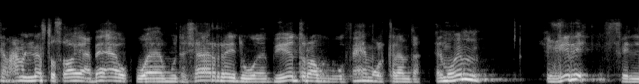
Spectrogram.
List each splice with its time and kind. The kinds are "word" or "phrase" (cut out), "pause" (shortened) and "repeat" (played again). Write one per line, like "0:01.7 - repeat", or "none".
0:01.3 - pause
0:04.3 - pause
